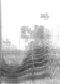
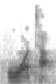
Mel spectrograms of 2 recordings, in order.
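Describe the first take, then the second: First: The middle consonant sounds like an R. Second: The middle consonant is a clear T. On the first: This is how it is said in northern America. "it comes out as if it is letter R" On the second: This is the standard pronunciation. "the standard pronunciation of that word is simply water"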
